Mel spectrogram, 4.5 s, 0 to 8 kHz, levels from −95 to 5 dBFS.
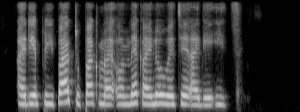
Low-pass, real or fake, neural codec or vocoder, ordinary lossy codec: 7.2 kHz; fake; codec, 16 kHz, 1.1 kbps, Voila-Tokenizer; none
